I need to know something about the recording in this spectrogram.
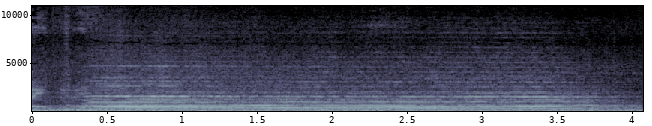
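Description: Diesel freight locomotive's air horn sounding one long steady blast of several tones together, starting a moment in and stopping just before the end, as it sounds for a road grade crossing. A low rumble of the train runs underneath.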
